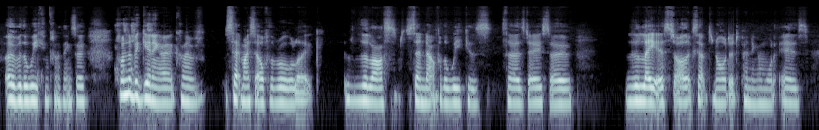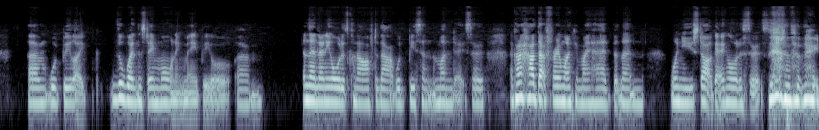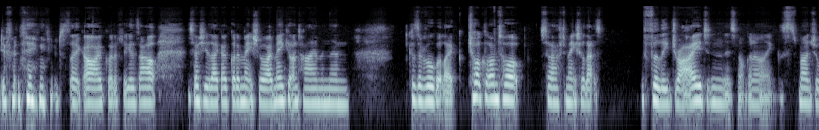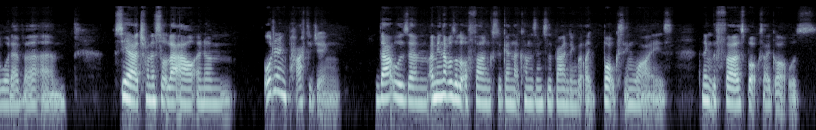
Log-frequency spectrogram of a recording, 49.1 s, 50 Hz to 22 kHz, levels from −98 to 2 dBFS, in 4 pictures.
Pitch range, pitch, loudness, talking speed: 180-210 Hz, 190 Hz, -20 LUFS, 220 wpm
